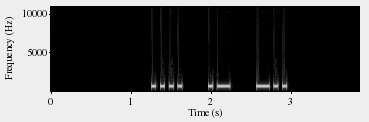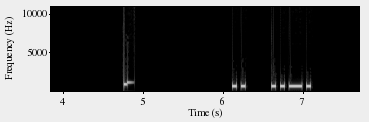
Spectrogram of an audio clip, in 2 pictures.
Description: Morse code, heard as a keyed tone, about 22 wpm, spaced as for 16 wpm, 700 Hz. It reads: HAD IF
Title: 2x Character Spacing - Top 300 Words - 22wpm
